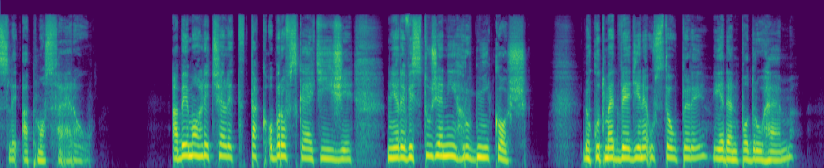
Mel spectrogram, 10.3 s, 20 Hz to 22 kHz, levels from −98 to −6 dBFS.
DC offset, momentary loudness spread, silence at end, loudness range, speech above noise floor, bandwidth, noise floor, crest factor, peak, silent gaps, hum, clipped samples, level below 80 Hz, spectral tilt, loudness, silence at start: under 0.1%; 12 LU; 0.4 s; 2 LU; 29 dB; 16 kHz; -46 dBFS; 18 dB; 0 dBFS; 1.64-1.74 s; none; under 0.1%; -54 dBFS; -5.5 dB/octave; -17 LUFS; 0 s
